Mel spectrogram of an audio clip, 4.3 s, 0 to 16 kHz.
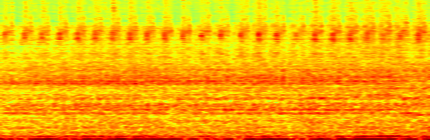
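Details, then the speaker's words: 1975 Jaguar XJ6 Series 2 SWB after a full mechanical rebuild: even idle, calming down, with a light, fast top-end tick; the cam chain seems quiet, and the engine is thought to need more tweaking; cause not confirmed. "It's calming down a bit, but it really needs a little bit more tweaking in that engine. I think the cam chain, I don't get any noise out of the cam."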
